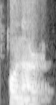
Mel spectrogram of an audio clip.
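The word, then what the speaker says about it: honor: هنا الاتش مش هيتنطق اونر اونر هنا الاتش مش هيتنطق هنا ايهست انست انست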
